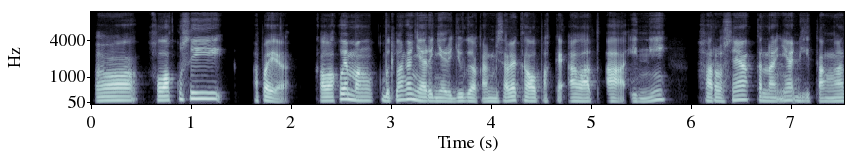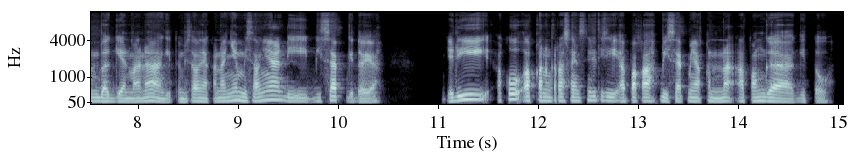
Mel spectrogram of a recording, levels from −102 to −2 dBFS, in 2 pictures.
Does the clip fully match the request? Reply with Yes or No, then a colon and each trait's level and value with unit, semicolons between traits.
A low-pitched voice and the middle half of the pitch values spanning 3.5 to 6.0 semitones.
Yes: low, 130 Hz; average, 3.9 semitones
